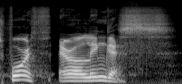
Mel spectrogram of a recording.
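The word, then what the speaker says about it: Forth Eorlingas: All right, the next one is 4th Éorlingas. It is like go forth or call forth.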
